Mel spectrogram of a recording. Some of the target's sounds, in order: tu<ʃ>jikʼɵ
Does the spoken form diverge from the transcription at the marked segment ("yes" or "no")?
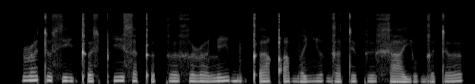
yes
